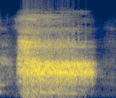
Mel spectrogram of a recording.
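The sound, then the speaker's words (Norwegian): A voice imitates a wolf puffing: one long, forceful, breathy exhale lasting about a second, loud, with no other sound around it. “Og den peste.”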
